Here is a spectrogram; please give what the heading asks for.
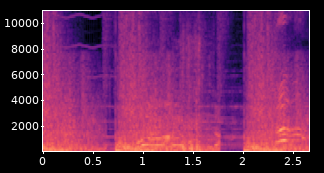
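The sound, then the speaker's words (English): Loud, dense gunfire erupts in an audio drama shootout, a continuous volley of overlapping shots broken by two brief pauses before the firing resumes. “Stop shooting everyone!”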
